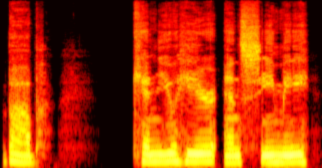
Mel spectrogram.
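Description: A man voicing a young female medic in an audiobook, speaking gently and carefully but insistently. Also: on the high side, flat delivery, takes it slowly, dry recording, studio quality, voice pushed up.

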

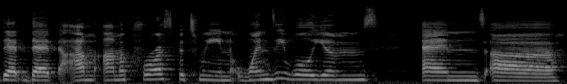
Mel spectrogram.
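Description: A woman hosts a casual talk podcast and interviews her guest. Her voice is bright and forward. She chats in a rambling way, trails off, and often compliments her guest. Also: medium pitch, steady tone, slow pace. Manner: chatty, warmly complimentary, rambling. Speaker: podcast host.

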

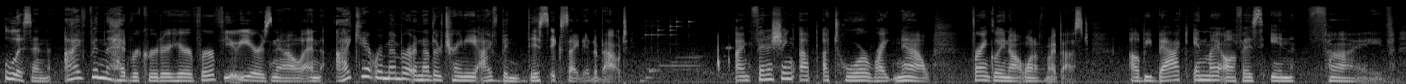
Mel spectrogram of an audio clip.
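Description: Brisk, harried middle-aged recruiter. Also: female voice, on the low side, animated, slight background noise. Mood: upbeat, encouraging, then harried, distracted. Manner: brisk, distracted, businesslike. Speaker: head recruiter. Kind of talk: naturalistic video game cutscene acting.

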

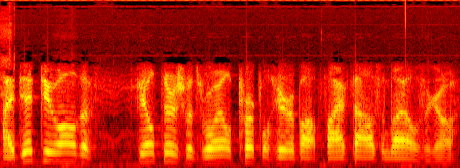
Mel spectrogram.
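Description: A man's voice: medium pitch, normal speed, slight background noise, poor audio. A man calling in to a radio show, asking politely and a little hesitantly about his car. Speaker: caller. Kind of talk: phone-in question.

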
